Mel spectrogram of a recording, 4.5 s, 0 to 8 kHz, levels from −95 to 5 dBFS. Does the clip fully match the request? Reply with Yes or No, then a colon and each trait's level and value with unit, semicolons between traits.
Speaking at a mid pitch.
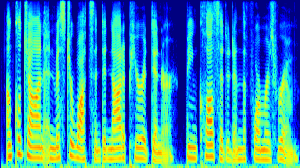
Yes: medium, 180 Hz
